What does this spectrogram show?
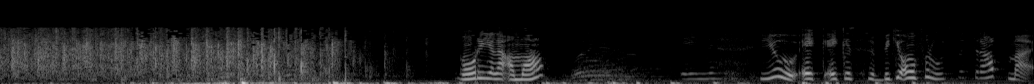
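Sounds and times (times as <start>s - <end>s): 
audience clapping hands: 0.0s - 4.4s
speech: 4.6s - 5.5s, 6.9s - 10.3s.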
